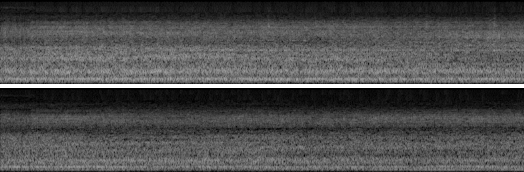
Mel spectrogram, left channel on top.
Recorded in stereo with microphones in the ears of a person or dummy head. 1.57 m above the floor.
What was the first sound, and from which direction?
Only background noise.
